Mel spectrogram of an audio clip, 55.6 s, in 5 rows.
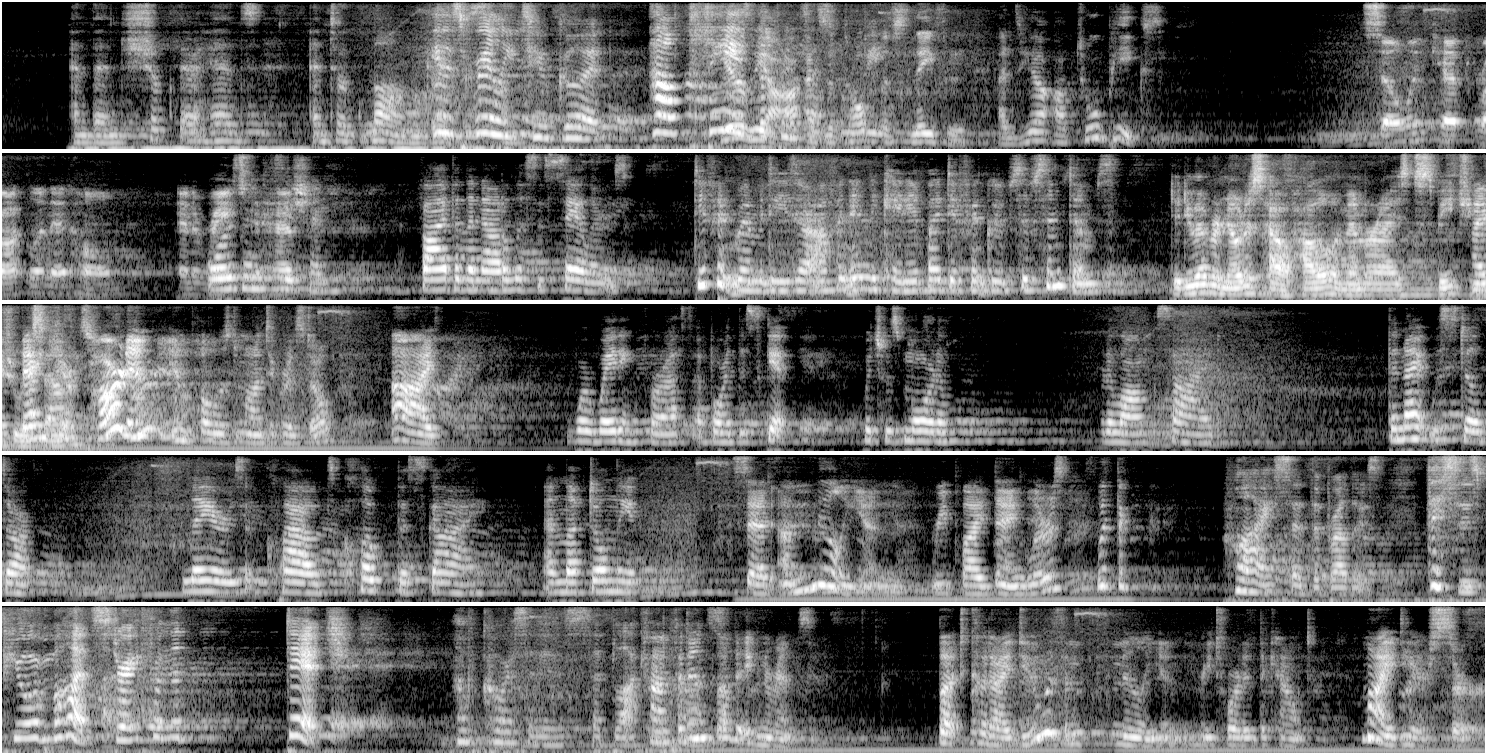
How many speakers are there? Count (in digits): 8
